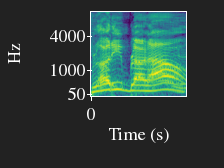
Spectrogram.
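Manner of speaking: put-on Latin American accent.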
